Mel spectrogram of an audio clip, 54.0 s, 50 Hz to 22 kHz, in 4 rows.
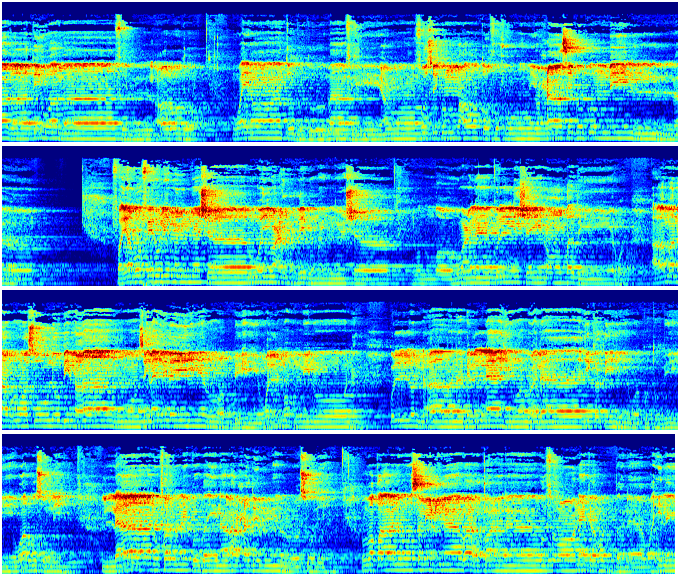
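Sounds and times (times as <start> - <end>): man chanting melodically: 0.0 - 54.0.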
